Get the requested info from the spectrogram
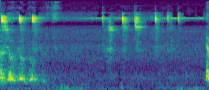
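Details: Jealous pet pug reacting indoors to dogs on a TV screen it sees as trespassing on its territory: a quick run of three or four sharp barks at the start, another bark at the end, with TV noise and faint ticking between.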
